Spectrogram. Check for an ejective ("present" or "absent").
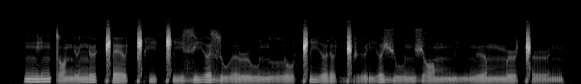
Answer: absent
